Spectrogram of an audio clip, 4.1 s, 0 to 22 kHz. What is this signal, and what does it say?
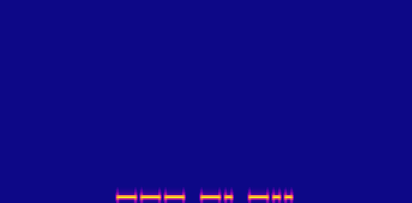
Morse code, heard as a keyed tone, about 20 wpm, 700 Hz. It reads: OND
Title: Top Three Letter Combinations in Words 20wpm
